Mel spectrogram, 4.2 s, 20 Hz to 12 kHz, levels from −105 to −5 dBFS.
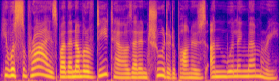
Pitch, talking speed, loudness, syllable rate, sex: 210 Hz, 200 wpm, -18 LUFS, 6.2 syllables/s, female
